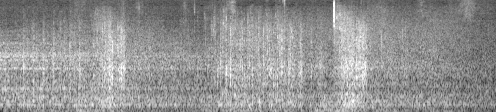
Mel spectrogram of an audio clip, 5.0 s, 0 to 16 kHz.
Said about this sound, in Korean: 이제 카운트다운이 완료됐죠? 맞춰졌고요. 네, 불꽃놀이와 함께 도쿄올림픽 개회식이 시작됐습니다. 네, 5년을 기다린 불꽃입니다.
